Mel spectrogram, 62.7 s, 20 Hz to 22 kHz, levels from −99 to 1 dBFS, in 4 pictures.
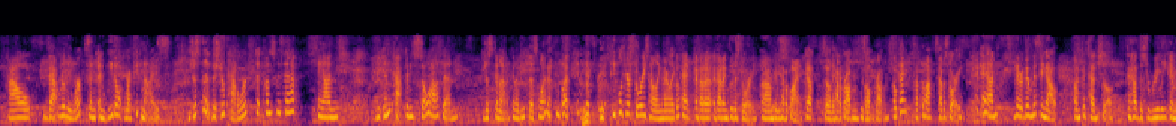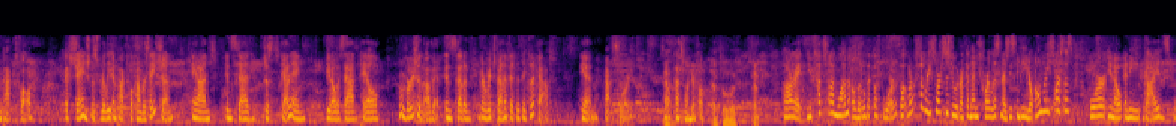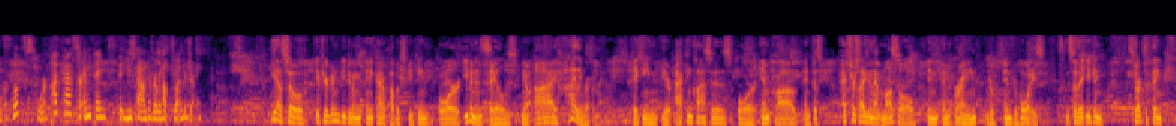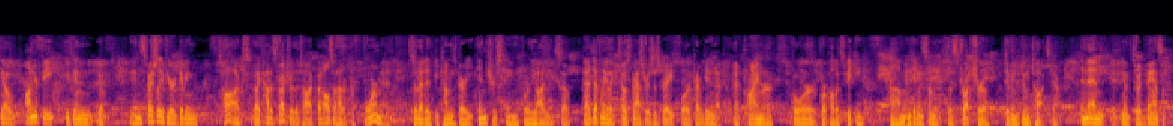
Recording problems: garbled, watery; badly; nothing above 7.5 kHz
wrong speed, natural pitch; too fast; 1.6 times normal speed
background chatter; noticeable; throughout; 4 voices, 15 dB below the speech

